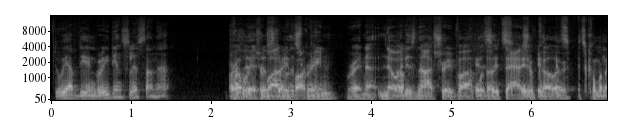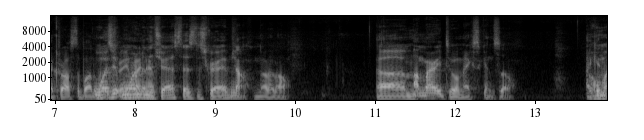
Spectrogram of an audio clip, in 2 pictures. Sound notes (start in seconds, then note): none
